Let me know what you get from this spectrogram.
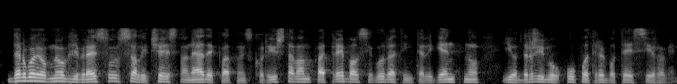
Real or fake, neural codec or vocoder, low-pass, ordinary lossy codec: fake; codec, 16 kHz in and 24 kHz out, 0.8 kbps, FocalCodec, streaming, 65536 codes; 5.4 kHz; Opus, 24 kbps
